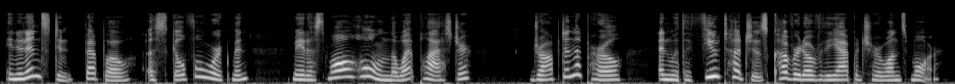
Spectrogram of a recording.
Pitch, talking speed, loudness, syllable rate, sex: 245 Hz, 190 wpm, -18 LUFS, 5.5 syllables/s, female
